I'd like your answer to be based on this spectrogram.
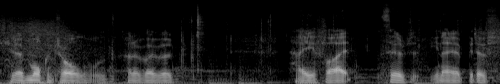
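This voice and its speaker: Noticeable background noise runs under a man's very deep, low voice, which stays flat and monotone at a moderate pace with long, frequent pauses. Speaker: game streamer. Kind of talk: gameplay commentary. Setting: live stream. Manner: soft-spoken.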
